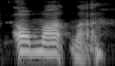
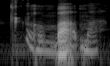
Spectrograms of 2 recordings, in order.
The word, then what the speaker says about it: Aumatma: Yes, it's Aumatma. Aumatma.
